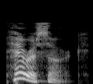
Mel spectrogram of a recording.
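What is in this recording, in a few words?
"perisarc", British English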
